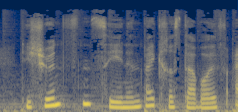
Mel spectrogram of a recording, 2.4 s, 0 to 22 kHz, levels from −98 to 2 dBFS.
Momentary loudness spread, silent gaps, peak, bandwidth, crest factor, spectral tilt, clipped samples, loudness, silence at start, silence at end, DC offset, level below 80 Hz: 6 LU; none; -2 dBFS; 15 kHz; 14 dB; -6 dB/octave; under 0.1%; -17 LUFS; 0.05 s; 0 s; under 0.1%; -38 dBFS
